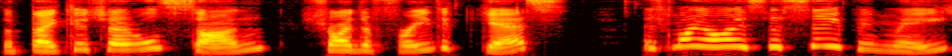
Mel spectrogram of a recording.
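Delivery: put-on mocking, scornful, derisive jeering tone. Retelling a story, speaker quotes the Colonel addressing the Baker General's son, retelling a mocking tone. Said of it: "he says in a mo- mocking tone".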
